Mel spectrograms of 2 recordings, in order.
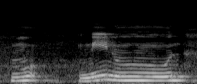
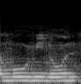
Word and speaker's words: مؤمنون: عام طور پر اس کو اردو میں ہم مومن یا مومنون کہتے ہیں. ٹھیک ہے، تو عربی میں اصل تلفظ جو ہے اس کا وہ ہے مؤمنون، یعنی حمزہ کو ساکن حالت میں جھٹکے سے پڑھا جاتا ہے.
